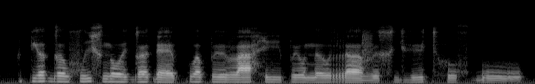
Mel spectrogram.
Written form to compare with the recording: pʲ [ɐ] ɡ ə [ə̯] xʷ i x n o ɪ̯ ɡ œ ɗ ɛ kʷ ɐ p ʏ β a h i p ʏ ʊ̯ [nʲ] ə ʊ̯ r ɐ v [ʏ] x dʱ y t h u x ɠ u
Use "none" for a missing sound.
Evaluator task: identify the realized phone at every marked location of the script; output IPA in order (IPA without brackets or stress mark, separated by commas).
ə, ʊ̯, n, ʏ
